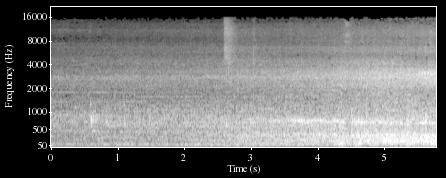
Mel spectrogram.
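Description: Electric multiple unit (EMU) local train approaching along the platform and running past close by, its running noise growing steadily louder. A faint steady whine joins in about halfway through.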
